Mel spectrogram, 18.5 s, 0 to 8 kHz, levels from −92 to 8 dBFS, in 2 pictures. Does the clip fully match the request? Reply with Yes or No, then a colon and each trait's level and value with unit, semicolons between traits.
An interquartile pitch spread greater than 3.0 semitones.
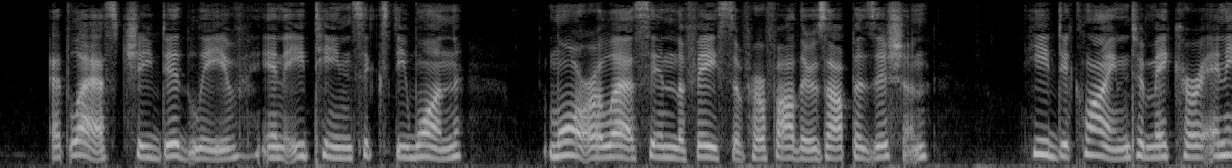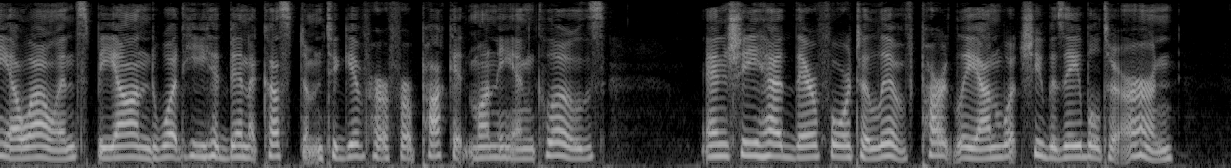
No: narrow, 2.5 semitones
